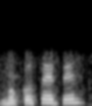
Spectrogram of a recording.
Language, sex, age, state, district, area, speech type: Marathi, female, 30-45, Maharashtra, Akola, urban, conversation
